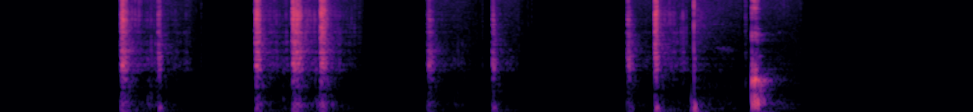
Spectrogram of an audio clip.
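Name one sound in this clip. Soft footsteps crunch on snow.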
